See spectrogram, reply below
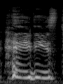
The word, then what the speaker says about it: Hades: There's, the name is Poseidon, three syllables. Zeus, one syllable. Hades, two syllables.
